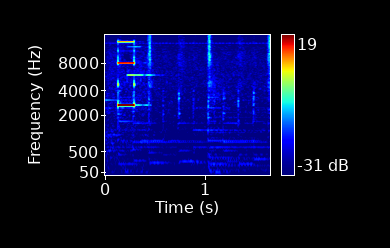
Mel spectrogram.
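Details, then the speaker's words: Rigid digital thermometer used orally under the tongue: a single short, clear high-pitched beep as it switches on at the start, before a second beep once temperature is recorded; soft background music. "y después de haber registrado la temperatura se vuelve a escuchar nuevamente otro pitido"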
